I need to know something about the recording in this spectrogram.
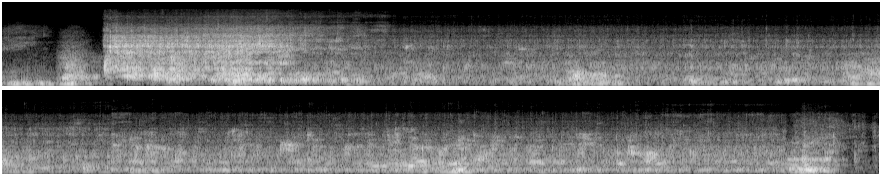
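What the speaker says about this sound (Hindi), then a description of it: "अब इसमें पानी डालते हैं।" Water is poured onto soaked moong dal in a bowl: a loud, close gush in the first seconds gives way to continuous sloshing and swirling, while someone talks over it.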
